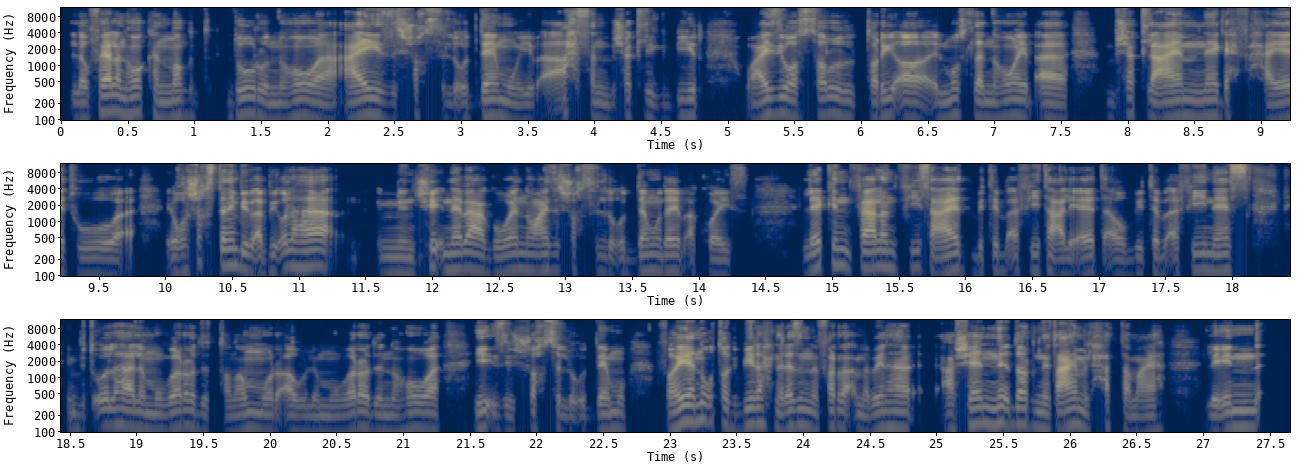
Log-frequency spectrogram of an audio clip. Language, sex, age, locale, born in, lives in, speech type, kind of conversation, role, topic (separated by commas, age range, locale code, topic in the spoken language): Arabic, male, 25-29, ar-EG, Egypt, Egypt, conversation, advice, advisor, إزاي أتعامل مع النقد بشكل بنّاء من غير ما أحس بالإحباط أو أبقى في موقف دفاعي؟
